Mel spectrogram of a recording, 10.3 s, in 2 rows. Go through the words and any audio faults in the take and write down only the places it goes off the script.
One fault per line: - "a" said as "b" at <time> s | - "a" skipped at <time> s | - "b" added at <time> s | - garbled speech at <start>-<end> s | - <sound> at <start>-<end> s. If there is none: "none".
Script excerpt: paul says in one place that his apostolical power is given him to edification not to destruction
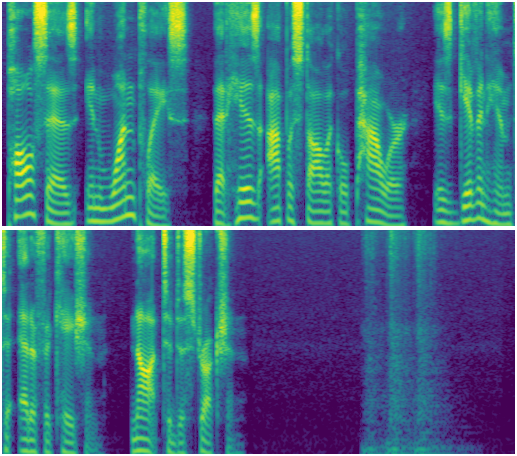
- thud at 8.7-10.0 s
